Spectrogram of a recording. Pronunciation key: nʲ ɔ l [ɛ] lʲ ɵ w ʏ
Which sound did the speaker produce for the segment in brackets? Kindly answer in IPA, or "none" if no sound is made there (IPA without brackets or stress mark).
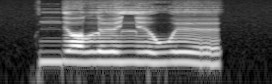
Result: ʏ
